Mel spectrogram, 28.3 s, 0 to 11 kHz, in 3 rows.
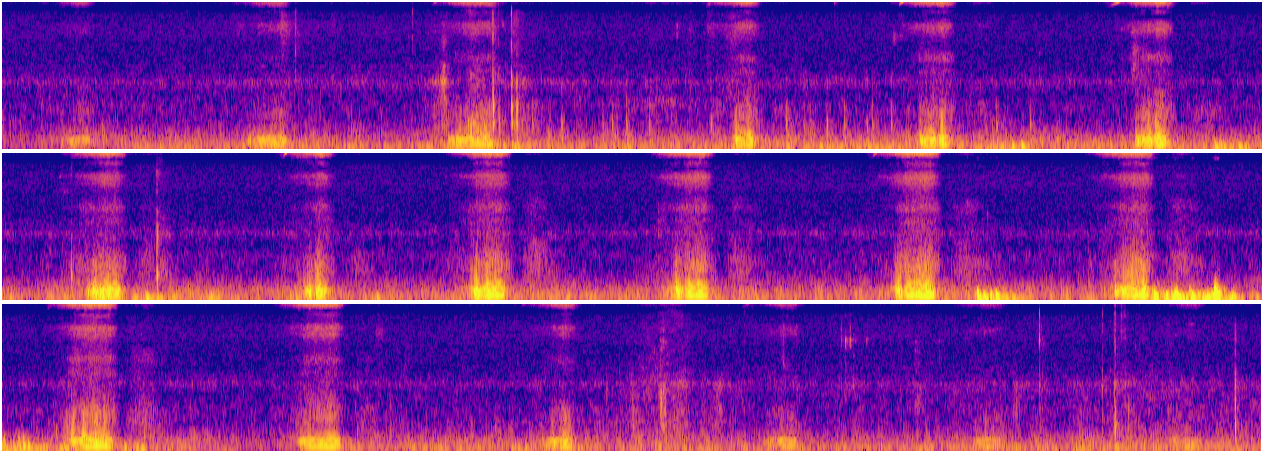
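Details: A sleeping small black Pomeranian snores in a steady rhythm, about 40 soft snorting breaths a minute.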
